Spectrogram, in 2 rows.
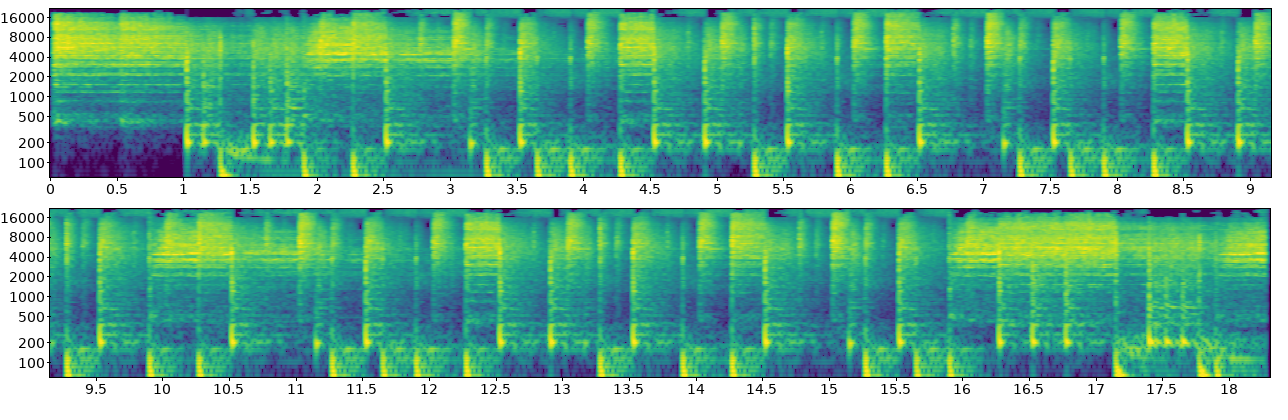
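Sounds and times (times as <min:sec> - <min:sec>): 
HX Stomp drum: 0:00.0 - 0:18.2.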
